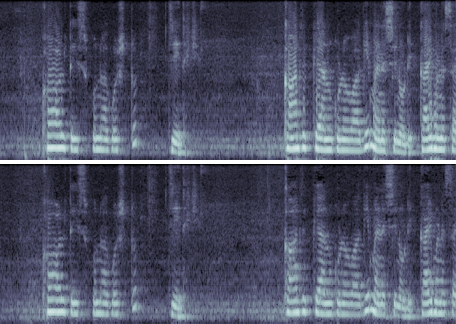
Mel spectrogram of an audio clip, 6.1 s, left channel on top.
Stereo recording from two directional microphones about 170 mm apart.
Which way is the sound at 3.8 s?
45° left (ahead or behind).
